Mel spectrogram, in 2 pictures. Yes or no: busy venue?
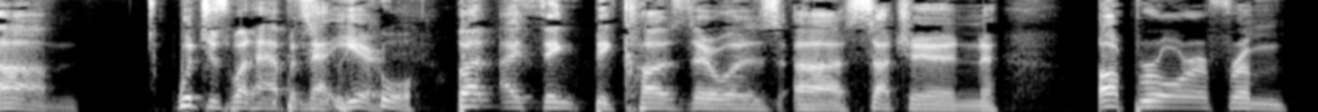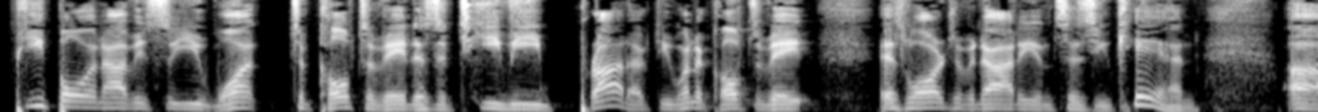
no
